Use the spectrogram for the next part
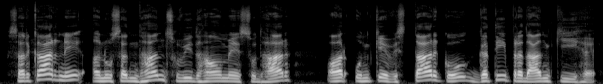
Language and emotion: Hindi, neutral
